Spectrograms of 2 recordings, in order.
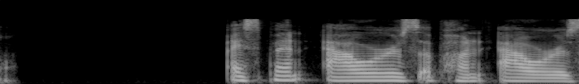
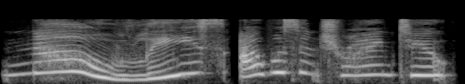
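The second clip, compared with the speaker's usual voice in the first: high, loud pleading objection; flustered protest; 6 dB louder, slower than usual. A narrator's reading. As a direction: protest urgently, as if misunderstood mid-quarrel. Friends quarrel, flustered protest cut off.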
